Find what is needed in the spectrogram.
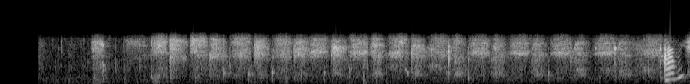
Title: My dog reverse sneezing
